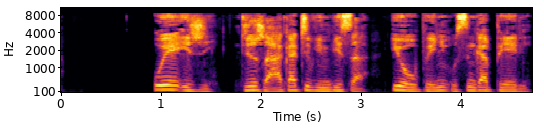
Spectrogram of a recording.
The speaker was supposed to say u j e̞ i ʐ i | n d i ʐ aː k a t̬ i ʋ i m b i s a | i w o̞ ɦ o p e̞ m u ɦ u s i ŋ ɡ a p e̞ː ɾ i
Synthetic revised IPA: u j e̞ i ʐ i | n d i ʐ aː k a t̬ i ʋ i m b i s a | i w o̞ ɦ u p e̞ ɲ u ɦ u s i ŋ ɡ a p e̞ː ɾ i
